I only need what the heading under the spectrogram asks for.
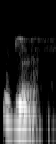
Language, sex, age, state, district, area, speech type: Odia, male, 45-60, Odisha, Cuttack, urban, conversation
